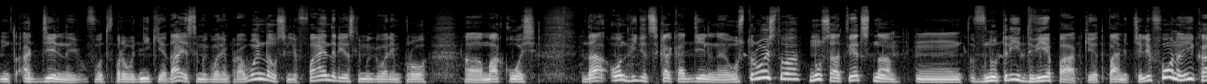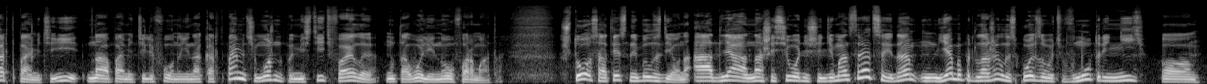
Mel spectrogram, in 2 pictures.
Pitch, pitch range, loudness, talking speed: 145 Hz, 120-185 Hz, -16 LUFS, 170 wpm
